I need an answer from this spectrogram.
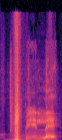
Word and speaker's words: Pelé: Pelé, because of the accent you have é.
